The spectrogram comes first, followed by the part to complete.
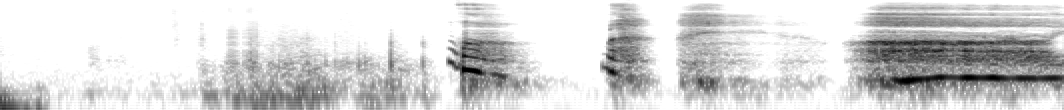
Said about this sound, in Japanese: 私たちが両側へ座り、そのまま密着し、ずーっとふーふーとお耳へ吐息を送り込んであげますので、さあどうぞ どうぞ。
